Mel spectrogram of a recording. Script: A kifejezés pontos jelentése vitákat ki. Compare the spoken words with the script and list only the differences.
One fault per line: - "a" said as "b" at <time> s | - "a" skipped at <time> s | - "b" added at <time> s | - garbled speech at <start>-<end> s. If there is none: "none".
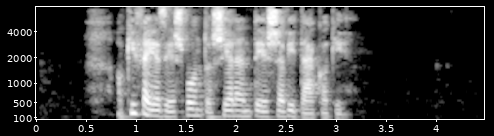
none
